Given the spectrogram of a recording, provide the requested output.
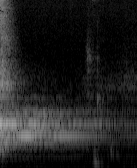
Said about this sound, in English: It is operated with echo we can play with its echo. I, I, wonder, I've never tried this. I wonder if this one has a different echo.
